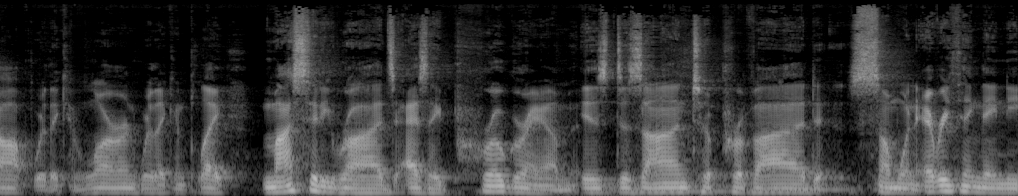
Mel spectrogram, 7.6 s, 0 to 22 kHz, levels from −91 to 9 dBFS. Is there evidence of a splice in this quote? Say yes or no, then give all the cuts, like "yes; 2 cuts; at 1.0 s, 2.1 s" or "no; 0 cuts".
yes; 2 cuts; at 2.0 s, 4.3 s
